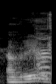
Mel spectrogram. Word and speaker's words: Avril: Isn't it French for April? Avril? – Avril. – It is, yes.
